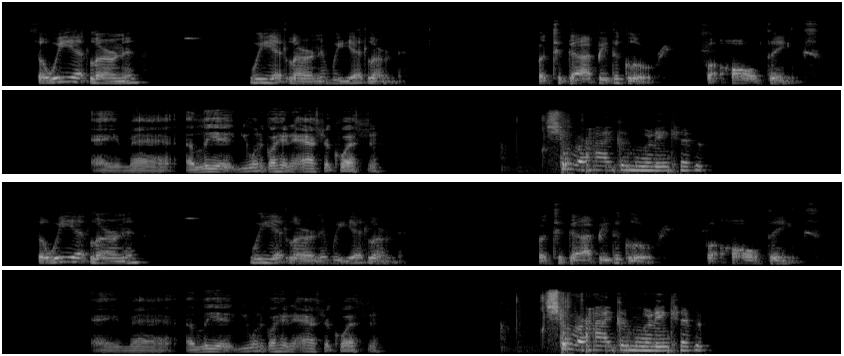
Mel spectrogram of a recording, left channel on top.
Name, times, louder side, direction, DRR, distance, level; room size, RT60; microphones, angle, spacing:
voice 1, 0.3-1.4 1.8-2.0 2.5-3.9 5.4-6.7 7.0-8.2, left 2 dB, 80° left, 1.5 m, -35 dB
voice 2, 9.3-12.2, left 4 dB, 40° left, 0.7 m, -37 dB
voice 3, 13.8-15.4, right 5 dB, 50° right, 0.9 m, -30 dB
7.5 x 3.9 x 3.2 m
head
